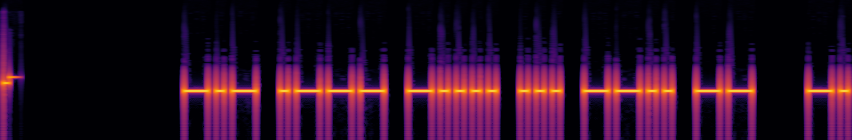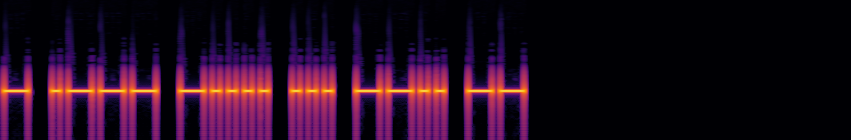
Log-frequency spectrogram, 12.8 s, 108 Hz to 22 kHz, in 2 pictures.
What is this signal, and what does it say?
Morse code, heard as a keyed tone, about 20 wpm, 700 Hz. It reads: KJ6SZM KJ6SZM
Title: USA Call Signs Repeated 2x 20wpm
